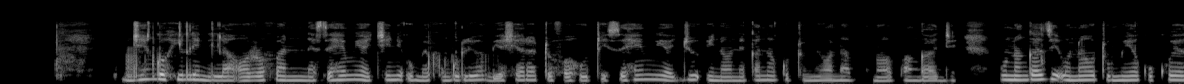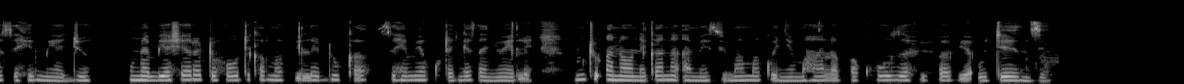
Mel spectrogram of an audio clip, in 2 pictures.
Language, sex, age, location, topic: Swahili, female, 25-35, Nairobi, finance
